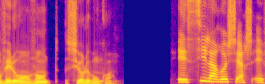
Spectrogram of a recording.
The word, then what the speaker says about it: Le Boncoin: Et pour trouver cette perle rare d'occasion, on peut demander tu as regardé sur le Boncoin ? Ah, le Boncoin. On prononce tuas regardé sur le Bon Coin.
